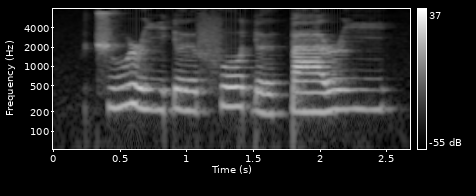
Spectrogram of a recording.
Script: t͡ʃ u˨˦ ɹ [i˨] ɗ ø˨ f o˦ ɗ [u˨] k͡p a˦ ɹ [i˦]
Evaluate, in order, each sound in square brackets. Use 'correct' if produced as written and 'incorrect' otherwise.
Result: correct, incorrect: ø˨, correct

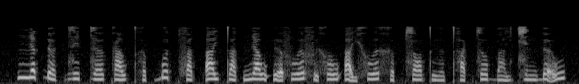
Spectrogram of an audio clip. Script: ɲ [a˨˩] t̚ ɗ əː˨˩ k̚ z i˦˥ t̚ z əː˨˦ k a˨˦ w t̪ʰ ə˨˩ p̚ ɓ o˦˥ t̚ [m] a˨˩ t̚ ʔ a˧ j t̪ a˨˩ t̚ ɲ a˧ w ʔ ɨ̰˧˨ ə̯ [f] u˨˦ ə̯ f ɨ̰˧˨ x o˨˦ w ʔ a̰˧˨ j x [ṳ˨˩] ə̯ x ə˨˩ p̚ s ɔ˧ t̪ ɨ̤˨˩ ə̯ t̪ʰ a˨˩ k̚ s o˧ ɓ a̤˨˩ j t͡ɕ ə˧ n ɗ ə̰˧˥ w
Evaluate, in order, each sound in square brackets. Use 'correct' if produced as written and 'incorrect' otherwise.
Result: incorrect: a˦˥, incorrect: f, correct, incorrect: u˨˦

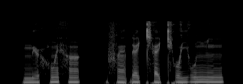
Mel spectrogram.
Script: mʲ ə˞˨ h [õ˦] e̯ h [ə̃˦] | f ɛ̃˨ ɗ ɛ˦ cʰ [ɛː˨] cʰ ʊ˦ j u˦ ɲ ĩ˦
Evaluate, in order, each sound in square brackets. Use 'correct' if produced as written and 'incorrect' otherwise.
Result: incorrect: ũ˦, correct, incorrect: ɛ˨

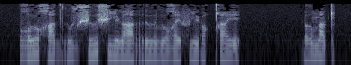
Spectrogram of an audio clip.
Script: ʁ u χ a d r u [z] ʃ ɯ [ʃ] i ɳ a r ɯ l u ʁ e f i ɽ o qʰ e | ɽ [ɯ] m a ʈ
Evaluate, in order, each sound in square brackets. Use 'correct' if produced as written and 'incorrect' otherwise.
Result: correct, correct, incorrect: ɤ

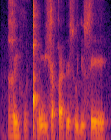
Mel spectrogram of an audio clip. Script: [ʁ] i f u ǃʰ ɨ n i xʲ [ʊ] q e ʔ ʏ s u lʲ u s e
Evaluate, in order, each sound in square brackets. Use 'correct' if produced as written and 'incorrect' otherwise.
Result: correct, correct

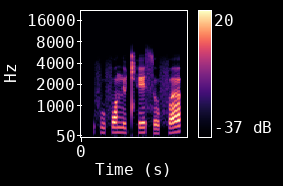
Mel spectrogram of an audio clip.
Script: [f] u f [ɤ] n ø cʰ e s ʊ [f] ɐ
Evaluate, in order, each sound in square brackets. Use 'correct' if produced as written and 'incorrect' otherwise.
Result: correct, incorrect: ɔ, correct

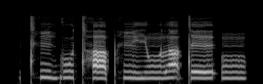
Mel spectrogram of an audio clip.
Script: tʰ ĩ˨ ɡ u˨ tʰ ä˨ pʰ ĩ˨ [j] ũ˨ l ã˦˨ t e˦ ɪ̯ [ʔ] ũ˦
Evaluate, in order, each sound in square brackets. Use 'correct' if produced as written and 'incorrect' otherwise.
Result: correct, correct

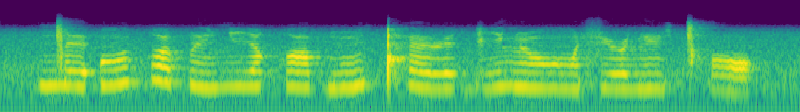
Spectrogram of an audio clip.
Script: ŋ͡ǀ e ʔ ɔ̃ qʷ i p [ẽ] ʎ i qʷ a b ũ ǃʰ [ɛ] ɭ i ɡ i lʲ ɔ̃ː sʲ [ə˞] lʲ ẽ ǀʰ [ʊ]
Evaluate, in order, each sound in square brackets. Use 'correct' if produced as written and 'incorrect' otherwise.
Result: correct, correct, correct, incorrect: ɔ

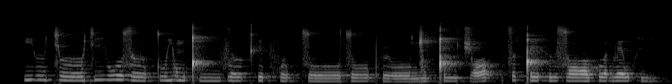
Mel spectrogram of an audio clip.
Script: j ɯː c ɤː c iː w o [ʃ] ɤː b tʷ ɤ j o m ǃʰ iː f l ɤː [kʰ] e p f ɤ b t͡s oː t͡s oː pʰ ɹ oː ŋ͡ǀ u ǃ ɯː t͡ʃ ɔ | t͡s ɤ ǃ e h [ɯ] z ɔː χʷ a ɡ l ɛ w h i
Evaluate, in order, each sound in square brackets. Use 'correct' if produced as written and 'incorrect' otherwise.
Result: incorrect: z, correct, correct

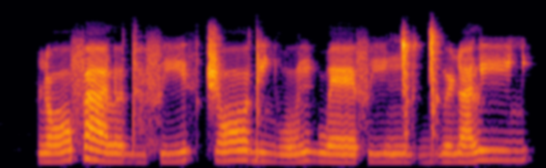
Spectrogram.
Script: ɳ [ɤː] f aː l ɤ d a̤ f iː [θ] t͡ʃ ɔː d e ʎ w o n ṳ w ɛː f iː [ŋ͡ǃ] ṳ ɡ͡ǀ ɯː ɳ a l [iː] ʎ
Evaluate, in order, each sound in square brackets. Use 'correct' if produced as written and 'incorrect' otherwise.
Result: incorrect: ɔː, correct, incorrect: ŋ͡ǀ, correct

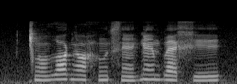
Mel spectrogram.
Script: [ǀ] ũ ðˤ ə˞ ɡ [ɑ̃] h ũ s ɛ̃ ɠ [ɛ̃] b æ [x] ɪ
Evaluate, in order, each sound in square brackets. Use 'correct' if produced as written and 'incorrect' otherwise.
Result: correct, correct, correct, correct

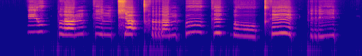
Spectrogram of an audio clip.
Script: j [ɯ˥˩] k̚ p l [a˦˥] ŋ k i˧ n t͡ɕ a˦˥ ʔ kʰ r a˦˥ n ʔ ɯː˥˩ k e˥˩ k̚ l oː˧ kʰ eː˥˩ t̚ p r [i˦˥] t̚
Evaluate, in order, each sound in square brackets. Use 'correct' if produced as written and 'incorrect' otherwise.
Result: correct, correct, correct

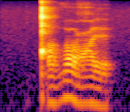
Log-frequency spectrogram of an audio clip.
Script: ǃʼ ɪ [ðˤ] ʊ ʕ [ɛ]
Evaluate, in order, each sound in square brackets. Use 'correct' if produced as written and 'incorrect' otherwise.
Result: correct, correct

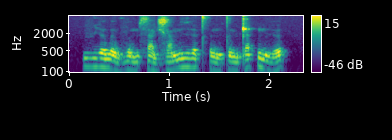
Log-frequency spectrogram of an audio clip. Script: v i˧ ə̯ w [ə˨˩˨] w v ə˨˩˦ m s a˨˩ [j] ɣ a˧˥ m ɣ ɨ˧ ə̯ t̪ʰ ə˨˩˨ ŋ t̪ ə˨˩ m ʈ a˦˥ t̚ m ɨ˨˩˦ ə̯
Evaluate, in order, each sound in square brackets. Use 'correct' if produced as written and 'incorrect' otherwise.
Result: correct, correct

